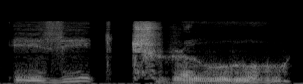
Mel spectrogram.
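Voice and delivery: very slow, low, hushed menace; deadly voice. A narrator's reading. Gaunt confronts his terrified daughter, deadly. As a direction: draw out each word, deadly soft. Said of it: "said Gaunt in a deadly voice".

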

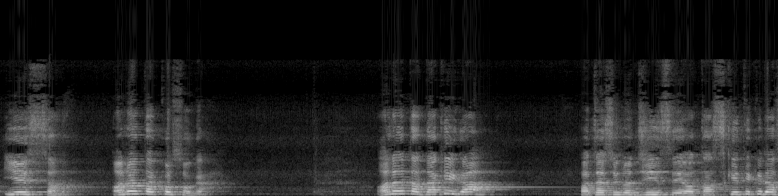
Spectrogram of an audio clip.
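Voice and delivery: high, emphatic proclamation. Shown as a demonstration. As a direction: lead the congregation in declaring it, voice lifted. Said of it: "大きな声で言いましょう".

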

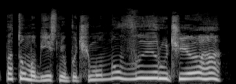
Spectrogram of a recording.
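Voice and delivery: put-on high, coaxing girl's voice; pleading. A narrator's reading. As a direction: beg a friend to help out. Girl begs her friend for help.

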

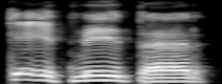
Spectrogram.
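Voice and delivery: drawn-out, slow mock yell; mild yell. A narrator's reading. Boy howls out a distance to his friend, mild yell. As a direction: stretch it out in a restrained howl. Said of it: "üvöltötte Harry".

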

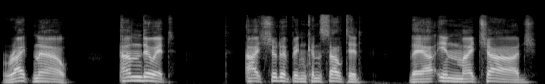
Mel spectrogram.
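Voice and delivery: high, forceful insistence; heated, urgent order; angry demand. Acted. Patience demands reversal.

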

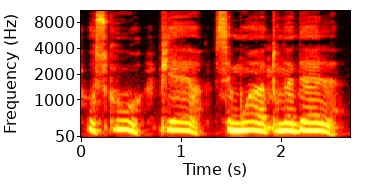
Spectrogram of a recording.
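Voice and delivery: high, loud, drawn-out call for help; woman crying out. Acted. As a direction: cry out like a woman in danger, stretching the words. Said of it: "une voix de femme qui crie".

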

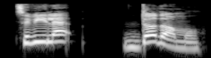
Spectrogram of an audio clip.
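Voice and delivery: loud, high, quick order to civilians; calling out. A narrator's reading. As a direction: call out sharply to send the group home. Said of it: "zawołał Garstka". (głośne, energiczne zawołanie)

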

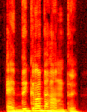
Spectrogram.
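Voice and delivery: high, slow, drawn-out protest; complaining. A narrator's reading. Isidor protesting about the whisky story, complaining. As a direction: stretch out the indignant complaint. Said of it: "si lamentò Isidor".

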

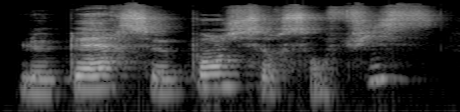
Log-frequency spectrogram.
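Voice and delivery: ordinary delivery, nothing marked

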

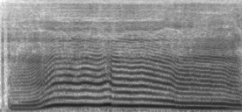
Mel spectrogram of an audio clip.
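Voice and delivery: long, ominous drawn-out witch sound; sinister drawl. A narrator's reading. Baba Yaga sees through Ivan, sinister drawl. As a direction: stretch it out with menace. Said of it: "зловеще протянула Баба Яга".

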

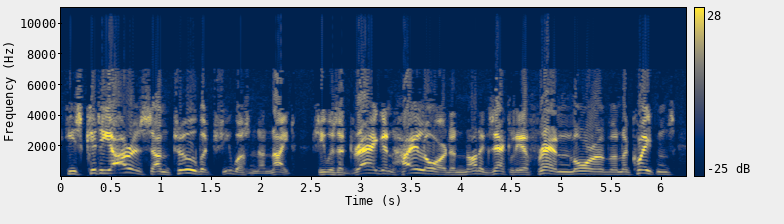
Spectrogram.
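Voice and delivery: high-pitched eager kender voice; enthusiastic. A narrator's reading. Tass introducing his friends to Usha, high and enthusiastic. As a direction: make keen introductions in a high voice. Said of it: "said Tass enthusiastically".

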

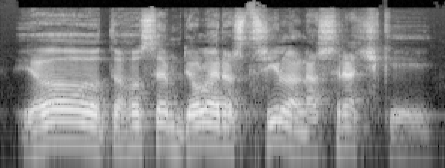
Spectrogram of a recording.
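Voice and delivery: very loud retort; brash yell at normal pitch; taunting hero. A narrator's reading. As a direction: shout it back to goad her.

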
